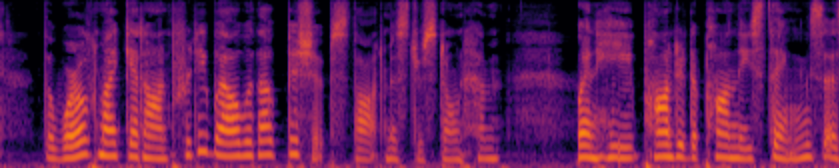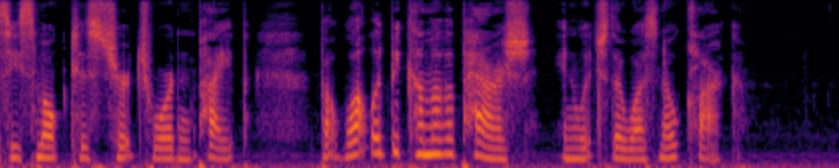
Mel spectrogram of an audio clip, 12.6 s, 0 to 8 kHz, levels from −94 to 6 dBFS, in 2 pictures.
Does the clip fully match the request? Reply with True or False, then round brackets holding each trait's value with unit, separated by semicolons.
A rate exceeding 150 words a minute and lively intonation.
False (175 wpm; 4.1 semitones)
